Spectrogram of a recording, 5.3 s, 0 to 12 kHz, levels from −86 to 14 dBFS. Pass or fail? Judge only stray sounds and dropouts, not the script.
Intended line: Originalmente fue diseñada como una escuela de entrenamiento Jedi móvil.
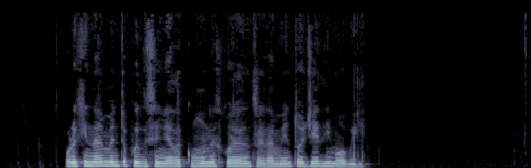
pass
